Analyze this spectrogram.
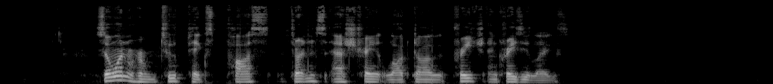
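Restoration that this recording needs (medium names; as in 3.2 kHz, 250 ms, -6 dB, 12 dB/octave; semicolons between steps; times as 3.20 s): interpolate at 2.40/3.08/3.49/4.32 s, 1 ms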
